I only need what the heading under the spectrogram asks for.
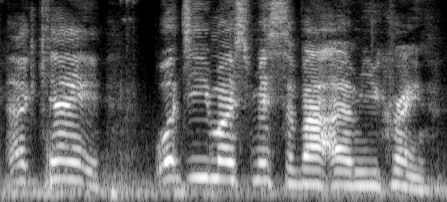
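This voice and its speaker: A man's voice: sits high, animated, measured pace, bright, forceful tone, a little hiss or hum. A man working as a rideshare driver, chatting casually and bantering in his car. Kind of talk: casual chat with passenger. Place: inside a car.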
